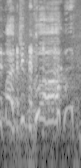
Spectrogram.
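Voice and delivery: high, drawn-out mock lament; mock wail. Host acting out the clip's punchline, mock wailing. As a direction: wail it slowly, hamming up the loss.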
